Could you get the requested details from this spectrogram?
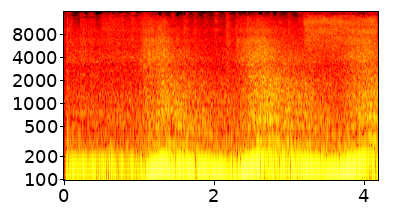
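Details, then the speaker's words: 25-year-old Ford F-250 truck, exhaust stock up to the cat with an added muffler and a custom side exhaust. The deep rumble swells through three quick revs and settles each time, smooth with no knocks, sounding healthy. "Oh, that is so cool. And it still sounds really good too."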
